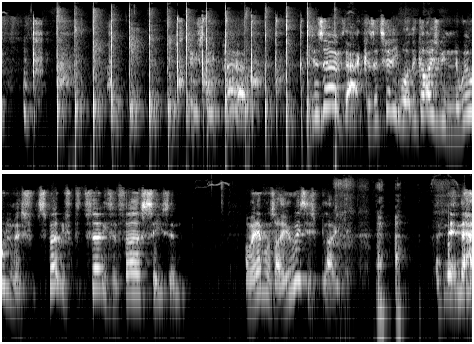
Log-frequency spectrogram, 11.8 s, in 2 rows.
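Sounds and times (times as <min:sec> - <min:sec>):
round of applause hand claps: 0:00.4 - 0:04.4
speech: 0:03.9 - 0:08.3, 0:08.9 - 0:11.7.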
